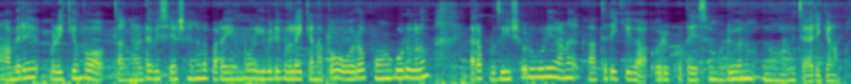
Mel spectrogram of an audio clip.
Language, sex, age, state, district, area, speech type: Malayalam, female, 18-30, Kerala, Idukki, rural, spontaneous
